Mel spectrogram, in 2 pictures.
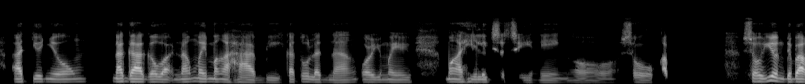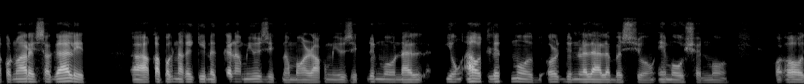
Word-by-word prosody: at 125 0 +4
'yon 135 -1 -4
'yong 120 +1 -3 0.4
nagagawa 125 -3 +5
ng 125 +2 -2
may 135 -1 +2
mga 125 -2 0
hobby 100 -2 -2
katulad 115 -1 -3
ng 105 +1 -5
or 115 - -1
'yong 110 0 -12
may 110 -1 -5 0.4
mga 125 -2 +3
hilig 115 -3 -4
sa - - -1
sining, 100 -3 -8
oo. 90 -2 -13
So 105 -2 -6
kap - - 0 0.8
so 140 - +2
'yon, 170 -6 +5
'di 130 - +1
ba, 130 -1 +10
kunwari 130 0 +4
sa 125 - +1
galit, 135 -4 +7 0.5
ah, 115 -1 +6
kapag 125 +2 +1
nakikinig 120 -1 -2
ka 130 - +2
ng 125 - -3
music, 125 -2 -5
ng 105 - -7
mga 110 0 +1
rock - - -21
music, 110 0 -8
do'n 130 -1 -7
mo 120 - -5
nal 110 0 +1 0.3
'yong 120 -1 -5
outlet 130 0 +4
mo 130 -4 -3 0.2
or 120 - 0
do'n 120 0 -9
nalalabas 115 -2 +2
'yong 105 -2 -8
emotion 110 -2 -5
mo. 105 -3 -13 0.4
O 115 -1 +1
115 Hz, 185 wpm, -28 LUFS, 110-125 Hz, 0.8 s, ba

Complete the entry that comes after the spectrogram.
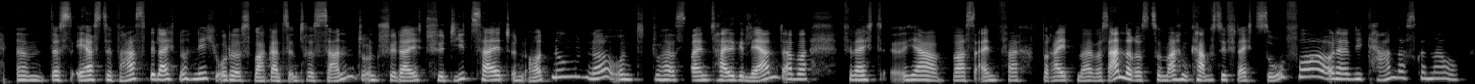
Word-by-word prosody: Ähm, 195 -2 -1
das 200 -1 +1
1. 210 0 +1
war's 230 +7 0
vielleicht 225 -1 +3
noch 250 +3 -1
nicht 260 +2 -1
oder 200 0 +1
es 185 -1 -4
war 170 0 +2
ganz 175 -1 0
interessant 180 - -3
und 205 -1 -3
vielleicht 185 -1 +1
für 185 - -3
die 210 +9 -4
Zeit 210 -4 +3
in 185 - -5
Ordnung, 330 - -2 0.2
ne? 280 +6 +1
Und 230 -1 -4
du 220 - -2
hast 210 -1 -2
deinen 195 +2 +3
Teil 200 -1 +3
gelernt, 195 - +3
aber 240 -1 +1 0.3
vielleicht, 210 0 0
äh, - - -5
ja, 200 -3 +2
warst 190 0 -1
einfach 190 0 -2 0.2
bereit, 190 +1 0
mal 180 0 -2
was 180 0 -5
anderes 210 -11 +6
zu 205 +1 -4
machen. 215 +3 +2
Kam's 205 0 +1
dir 215 - -1
vielleicht 180 -1 -3
so 175 - -3
vor 350 -3 -1
oder 250 -2 +1
wie 250 -1 -2
kam 240 +8 -5
das 300 -2 -8
genau? 270 -4 -6
205 Hz, 195 wpm, -22 LUFS, 190-240 Hz, 0.3 s, anderes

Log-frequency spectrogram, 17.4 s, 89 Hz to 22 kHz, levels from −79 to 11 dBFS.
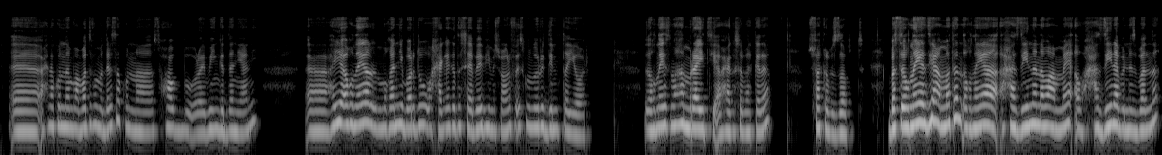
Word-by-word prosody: آآ، 215 0 -3
إحنا 245 +3 -5
كنا 245 -1 -2
مع 230 -1 -3
بعض 235 +3 -3
في 255 - -7
المدرسة، 240 +4 -4
وكنا 210 -6 -7
صحاب 215 0 -6
قريبين 200 +3 -6
جدًا 215 0 -4
يعني، 215 +8 -7 0.7
آآ، 215 0 -3
هي 270 +3 +2
أغنية 265 +2 +2
لمُغنّي 240 +1 -1
برضه 235 +1 -3
حاجة 220 +2 -4
كده 240 0 -4
شبابي 230 0 -2
مش 220 0 -8
معروف 225 +3 -6
اسمه 245 +2 -7
نور 240 0 -2
الدين 225 -1 -2
الطيار، 195 -4 -7 0.8
الأغنية 225 +3 +2
اسمها 255 +2 +1
مرايتي 225 -2 +3
أو 190 - -3
حاجة 210 0 -2
شبه 210 -1 -5
كده، 225 +7 -4 0.5
مش - - -12
فاكرة 235 -2 -1
بالضبط، 195 0 -6 0.4
بس 230 +3 +4
الأغنية 255 +3 +8
دي 275 +4 +6
عامةً 275 +4 +5
أغنية 240 +1 +4
حزينة 245 +2 +3
نوعًا 250 -2 +4
ما 235 +5 0
أو 230 -3 -5
حزينة 235 +4 +2
بالنسبة 220 -2 -1
لنا، 305 +9 -3
230 Hz, 165 wpm, -26 LUFS, 215-250 Hz, 0.8 s, الأغنية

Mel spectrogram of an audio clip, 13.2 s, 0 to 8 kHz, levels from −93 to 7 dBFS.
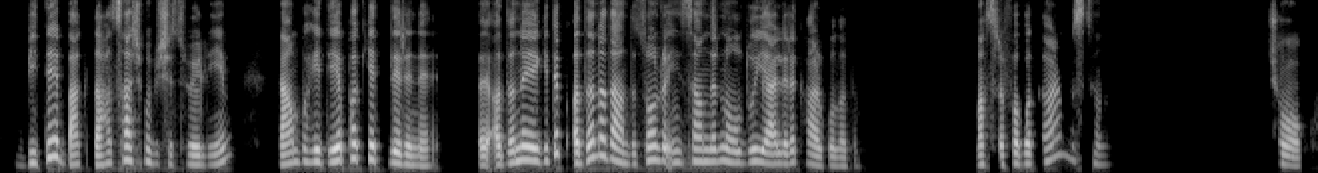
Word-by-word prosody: Bir 175 - -8
de 280 -7 +3
bak 165 +1 -1
daha 160 +4 +2
saçma 225 -2 +1
bir - - -17
şey 165 - -5
söyleyeyim, 160 - -4 0.5
ben 180 +5 +2
bu 210 - -6
hediye 205 +2 +6
paketlerini, 195 - 0 0.4
eee, 150 - +3
Adana'ya 205 +8 +4
gidip 225 +11 -2
Adana'dan 240 - +4
da 170 - -8
sonra 230 +5 +1
insanların 210 +3 -3
olduğu 195 0 -2
yerlere 175 -1 +1
kargoladım. 145 -7 -7 1.2
Masrafa 165 +1 -2
bakar 215 - -4
mısın? 180 - -4 1.6
Çok. 150 -5 -4
185 Hz, 120 wpm, -21 LUFS, 165-225 Hz, 1.6 s, hediye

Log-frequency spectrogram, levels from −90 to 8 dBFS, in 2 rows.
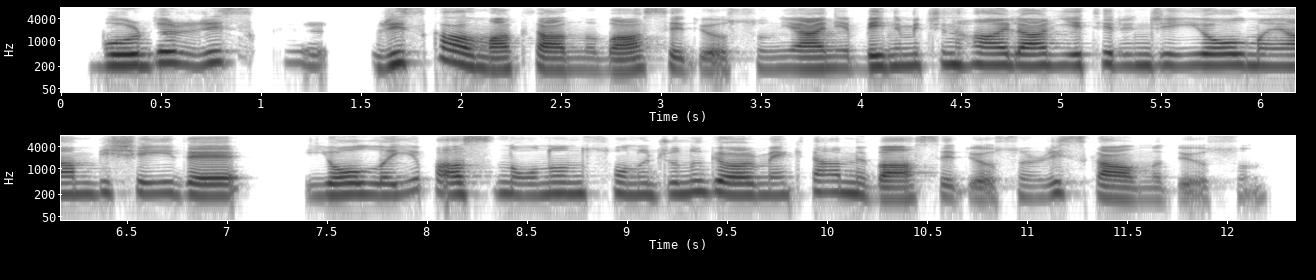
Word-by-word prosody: Burada 215 +4 +5
risk 250 +4 -6
r 250 -5 -17 0.3
risk 245 +5 -1
almaktan 170 - +5
mı 165 -1 -15
bahsediyorsun? 165 +1 -2
Yani, 180 0 +2
benim 205 +2 +2
için 220 +2 -6
hâlâ 225 -1 +4
yeterince 215 0 -5
iyi 220 +1 -2
olmayan 210 -1 0
bir 225 - -8
şeyi 220 -1 -8
de 190 +8 +2 0.3
yollayıp, 200 +5 -2
aslında, 210 0 -2
onun 215 +2 -6
sonucunu 210 +1 -7
görmekten 205 +1 -1
mi 205 -5 -6
bahsediyorsun, 165 +2 -3
risk 210 +2 -11
al 160 -3 +3
mı 150 -2 -20
diyorsun? - - -19
210 Hz, 135 wpm, -19 LUFS, 185-220 Hz, 0.3 s, Burada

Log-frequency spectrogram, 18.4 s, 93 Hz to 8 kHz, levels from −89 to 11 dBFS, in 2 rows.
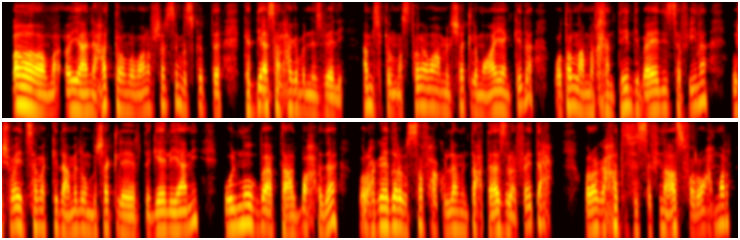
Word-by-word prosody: آه، 145 -7 +10
م 115 +1 -3
يعني 125 -2 +4
حتى 155 +1 +1
لو 130 - -1
ما 120 -1 -4
باعرفش 125 +5 -4
أرسم 155 +2 -5
بس 130 -4 -5
كنت 125 -4 -4 0.3
كانت - - -5
دي - - +6
أسهل - - +2
حاجة 135 -1 -2
بالنسبة 115 -3 -4
لي، 100 -2 -7 0.3
أمسك 145 0 -2
المسطرة 145 +5 -3
وأعمل 130 -5 -2
شكل 145 -4 -3
معيَّن 120 +3 0
كده - - -6 0.3
واطلّع 145 0 +1
من 120 -1 -6
خانتين 130 +7 -3
تبقى 125 -2 +2
هي 130 +1 +4
دي 135 - -9
السفينة، 150 +7 -6 0.3
وشوية 145 +3 +1
سمك 140 -2 -4
كده 135 -1 +1
أعملهم 130 +1 -3
بشكل 125 0 -2
ارتجالي 115 +3 -1
يعني، 135 +9 +2 0.3
والموج 150 +1 0
بقى - - +5
بتاع 110 - +2
البحر 110 0 0
ده، - - +2 0.2
وارُوح - - 0
جاى 150 0 +3
ضارب 145 -2 +5
الصفحة 145 +5 -1
كلها 130 +3 -2
من 125 -2 -11
تحت 120 - -1
أزرق 125 -1 +3
فاتح، - - -3 0.4
وراجع 135 +1 +3
حاطط - - -1
في - - -8
السفينة - - +1
أصفر - - 0
وأحمر 160 +4 -1
130 Hz, 185 wpm, -24 LUFS, 120-145 Hz, 0.4 s, آه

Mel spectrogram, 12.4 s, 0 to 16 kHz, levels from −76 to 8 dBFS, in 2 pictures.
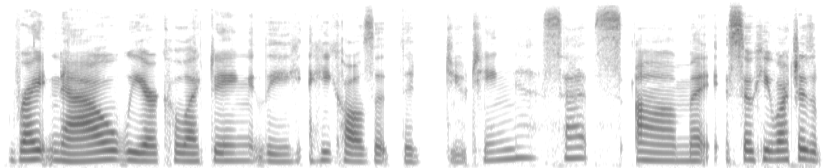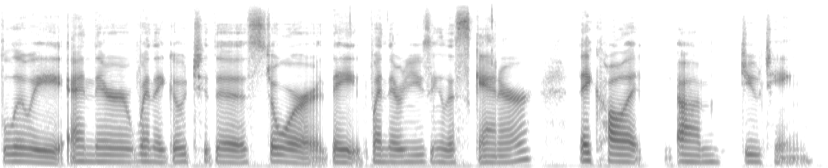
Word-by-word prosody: Right 200 +1 +4
now, 175 +2 +5
we 185 -3 +1
are 165 0 +5
collecting 170 0 -1
the 155 -1 -6
he 180 +2 -2
calls 155 -3 0
it 160 - -6
the 150 -2 -9 0.2
"dooting" 180 - -6 0.2
sets, 230 0 -1
um, 170 -2 -1 0.3
so 195 - +7
he 195 0 0
watches 195 +2 +3
the 180 - -3
Bluey, 150 -5 -1
and 155 -1 +1
they're 150 -1 0
when 155 +1 -3
they 140 - -1
go 145 +2 -4
to - - -2
the 135 -2 0
store, 140 -1 +1
they 140 - +2
when 150 - 0
they're 140 -1 -2
using 145 -1 -6
the 135 - -3
scanner, 140 +10 +2 0.3
they 175 - +7
call 160 -5 +2
it, 140 - -1 0.2
um, 145 -2 -1
"dooting." 150 -1 -5
160 Hz, 180 wpm, -32 LUFS, 145-180 Hz, 0.3 s, so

